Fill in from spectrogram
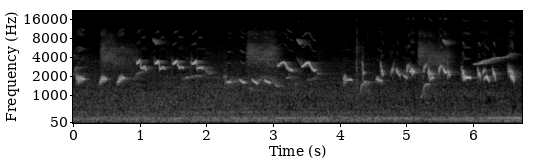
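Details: Greater green leafbird singing in the 'ngentrok' style, used to stimulate other leafbirds to sing; rapid, varied whistled and chirped notes about three to four per second, with brief bursts of harsh rasping noise over a low background hum.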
